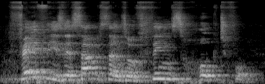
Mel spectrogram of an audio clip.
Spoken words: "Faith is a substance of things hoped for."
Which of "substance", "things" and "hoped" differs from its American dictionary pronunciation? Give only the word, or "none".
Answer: none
